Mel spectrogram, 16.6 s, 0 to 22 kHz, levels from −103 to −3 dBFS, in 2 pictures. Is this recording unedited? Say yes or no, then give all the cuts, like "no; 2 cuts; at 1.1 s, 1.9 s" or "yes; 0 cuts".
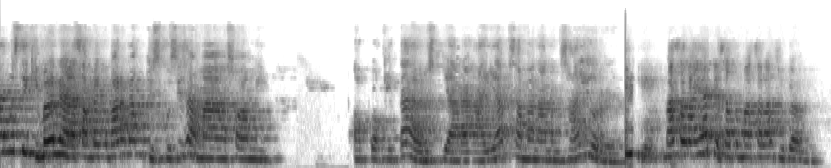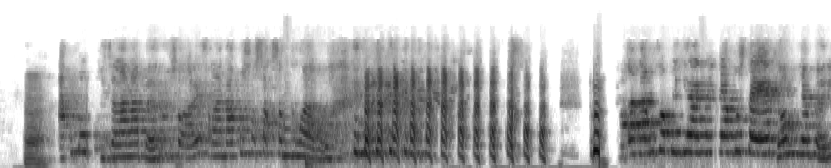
no; 2 cuts; at 6.3 s, 14.4 s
